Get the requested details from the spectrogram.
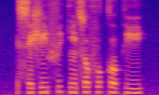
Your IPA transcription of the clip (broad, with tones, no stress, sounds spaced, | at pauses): s e˧ ʃ i˦ f i˦˨ k ĩ˧ s o˧ f o˦ k o˧ k i˧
